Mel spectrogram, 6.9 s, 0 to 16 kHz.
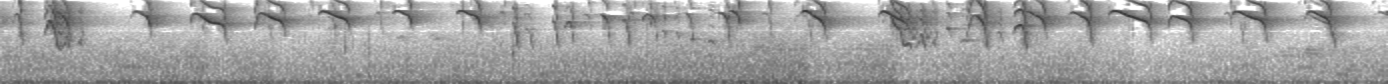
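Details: Cotton-top tamarins at a zoo in November 2013, a father carrying two ten-day-old babies on his back, recorded with a Canon SX50. Very high, thin, downward-sweeping chirps come in quick overlapping bursts, roughly three per second.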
